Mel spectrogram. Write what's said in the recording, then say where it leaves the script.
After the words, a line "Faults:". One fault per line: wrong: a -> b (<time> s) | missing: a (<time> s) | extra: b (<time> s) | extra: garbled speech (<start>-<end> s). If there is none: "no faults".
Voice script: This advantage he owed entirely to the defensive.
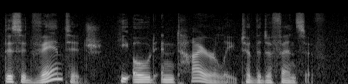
This advantage he owed entirely to the defensive.
Faults:
no faults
